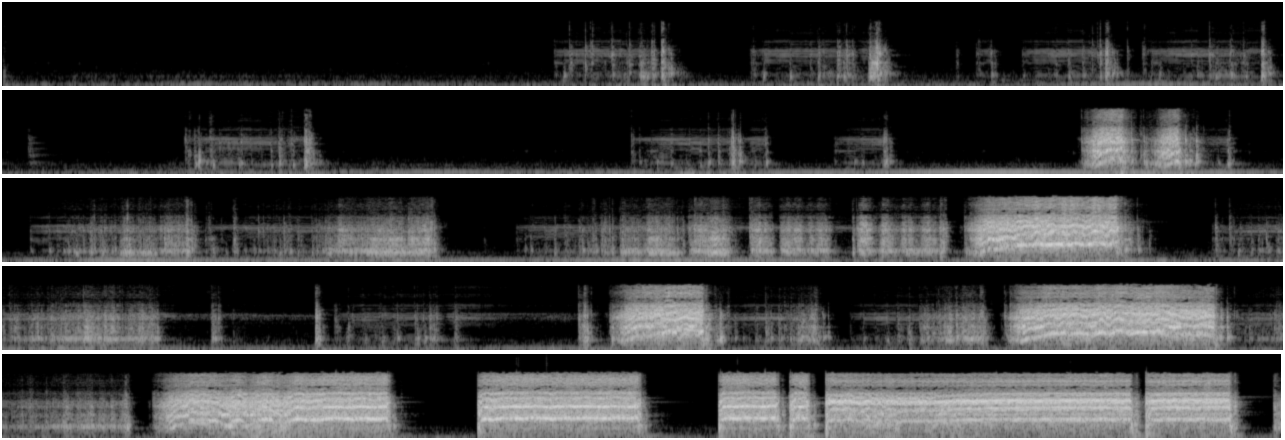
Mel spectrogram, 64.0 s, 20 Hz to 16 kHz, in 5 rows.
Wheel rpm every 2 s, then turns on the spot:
0, 0, 0, 0, 0, 0, 0, 10, 0, 0, 0, 10, 20, 0, 10, 0, 10, 60, 50, 0, 0, 0, 70, 0, 110, 50, 80, 110, 120, 130, 170, 110.
24-26 28-30 44-46 50-52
